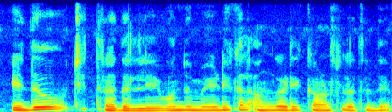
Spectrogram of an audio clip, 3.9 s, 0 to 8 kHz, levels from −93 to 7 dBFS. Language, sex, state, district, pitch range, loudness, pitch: Kannada, male, Karnataka, Bidar, 135-155 Hz, -16 LUFS, 145 Hz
